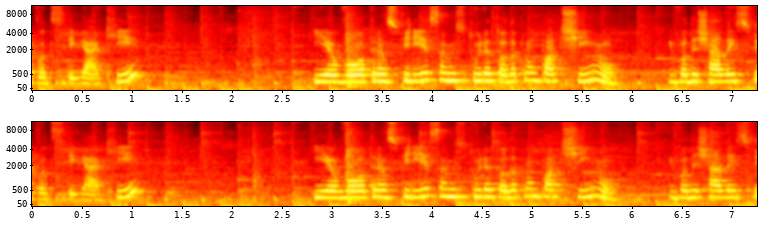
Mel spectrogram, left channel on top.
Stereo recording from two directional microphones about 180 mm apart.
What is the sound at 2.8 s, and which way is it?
A woman's voice, 30° left (ahead or behind).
